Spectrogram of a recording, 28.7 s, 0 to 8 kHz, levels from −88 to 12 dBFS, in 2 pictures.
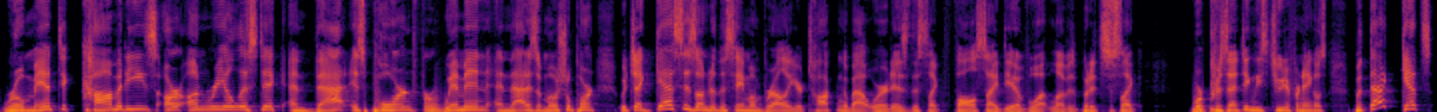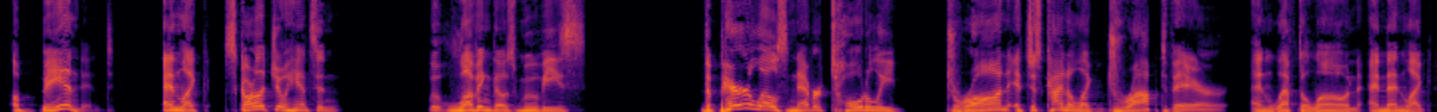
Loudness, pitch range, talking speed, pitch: -23 LUFS, 145-200 Hz, 160 wpm, 170 Hz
